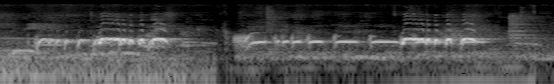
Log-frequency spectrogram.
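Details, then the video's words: Female zebra dove calls the male in two phrases separated by a short silence, each a chain of quick, rolling coo notes with a louder, brighter middle, over a steady low hum. "Suara Perkutut Betina Memanggil Jantan"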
